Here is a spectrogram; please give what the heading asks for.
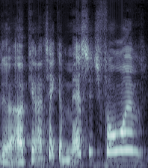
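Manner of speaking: high, put-on voice of the woman on the phone; old woman's voice. Woman answering a prank phone call, high put-on voice.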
